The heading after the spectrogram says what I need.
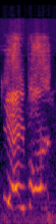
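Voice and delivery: high, squealing sarcastic cheer; mock cheer. Cheering Bart's broken bat single, mock cheer. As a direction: cheer the one hit like it's a big deal.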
